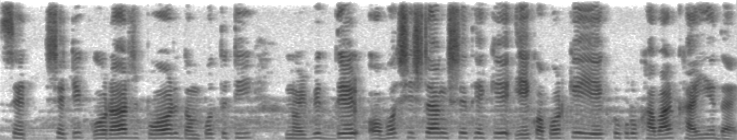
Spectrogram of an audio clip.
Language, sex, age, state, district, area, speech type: Bengali, female, 30-45, West Bengal, Uttar Dinajpur, urban, read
